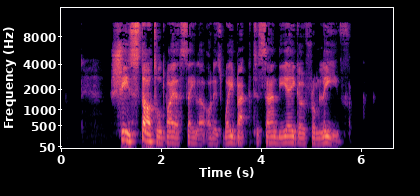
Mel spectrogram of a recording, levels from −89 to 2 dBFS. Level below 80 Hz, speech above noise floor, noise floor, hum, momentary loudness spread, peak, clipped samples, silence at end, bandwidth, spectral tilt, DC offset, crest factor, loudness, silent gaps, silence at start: -64 dBFS; 51 dB; -75 dBFS; none; 18 LU; -2 dBFS; under 0.1%; 0.9 s; 12 kHz; -2 dB/octave; under 0.1%; 24 dB; -23 LUFS; none; 1 s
